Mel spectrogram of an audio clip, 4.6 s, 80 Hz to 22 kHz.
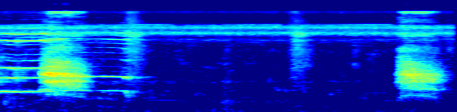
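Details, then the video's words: Recently captured common hill myna that has not yet learned to talk, 6 December 2022: a loud, nasal, harmonic-rich squawk, a short trailing note, a long pause, then a second harsh squawk. "burung beo baru di tangkap belum bicara"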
